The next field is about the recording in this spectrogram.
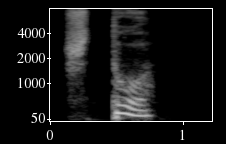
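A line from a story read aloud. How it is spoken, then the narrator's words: Trembling voice. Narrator (Russian): Дрожащим голосом спросила Розмари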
